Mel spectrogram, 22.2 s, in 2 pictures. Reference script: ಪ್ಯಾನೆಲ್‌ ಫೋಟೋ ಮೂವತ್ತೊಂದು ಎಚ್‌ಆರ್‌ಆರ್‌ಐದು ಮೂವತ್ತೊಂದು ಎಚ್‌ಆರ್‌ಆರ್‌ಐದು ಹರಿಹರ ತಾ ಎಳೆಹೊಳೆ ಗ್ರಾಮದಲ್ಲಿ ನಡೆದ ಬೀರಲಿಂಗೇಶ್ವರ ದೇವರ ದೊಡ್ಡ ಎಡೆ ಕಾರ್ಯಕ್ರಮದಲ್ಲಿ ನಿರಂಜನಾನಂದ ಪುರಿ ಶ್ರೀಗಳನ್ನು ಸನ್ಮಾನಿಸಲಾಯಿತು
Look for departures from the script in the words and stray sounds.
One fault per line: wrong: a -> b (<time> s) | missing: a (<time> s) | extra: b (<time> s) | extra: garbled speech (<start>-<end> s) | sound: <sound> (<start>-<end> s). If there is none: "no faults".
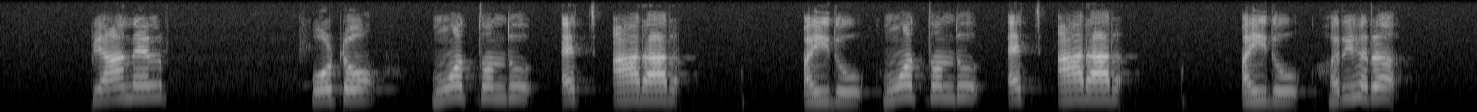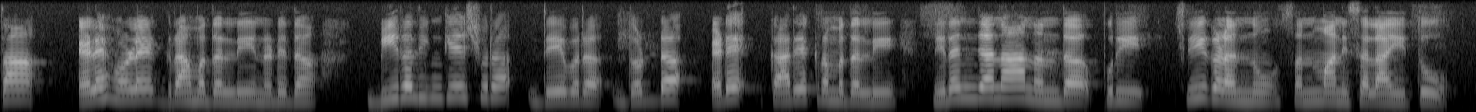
no faults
